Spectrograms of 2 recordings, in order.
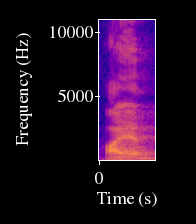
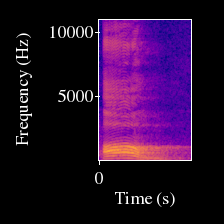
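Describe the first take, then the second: First: The two words are said separately. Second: The two words are merged into one syllable.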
